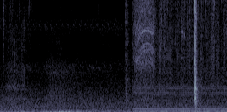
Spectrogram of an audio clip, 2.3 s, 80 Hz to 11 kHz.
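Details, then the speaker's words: Normal clicking of an AgXcel GX12i injection pump as the system and injection valve switch on and liquid starts to flow: low hum rising to a steady drone, then a sharp click as the chamber drops and suction draws up chemical. "you listen to this there's a clicking noise that chamber is dropping down makes a clicking noise makes that suction pulls up your your chemical"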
